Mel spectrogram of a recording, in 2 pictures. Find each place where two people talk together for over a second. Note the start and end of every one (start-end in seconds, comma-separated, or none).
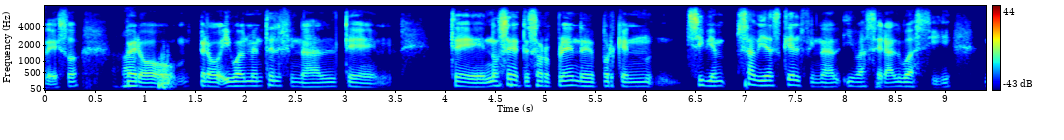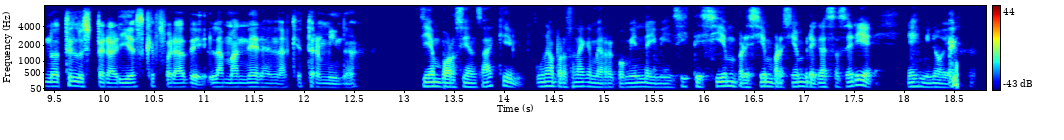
none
